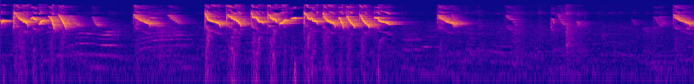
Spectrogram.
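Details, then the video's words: White-eye song meant as a master recording for tutoring other white-eyes: bright, high whistled phrases in quick trills, a long dense burst in the middle, with faint lower chirps between. "cocok buat masteran burung pleci"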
